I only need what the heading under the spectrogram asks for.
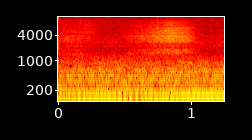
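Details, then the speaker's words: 2023 Ram 2500 Rebel Cummins diesel, first cold start of the morning at 27 degrees: steady diesel rumble, then idle steps up and stays raised around 1,000-1,200 rpm as cold-start cabin heating mode kicks in; normal. "And so it should have a high idle here for a little bit as it starts heating up the cabin. Yep, so cabin heating in progress."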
